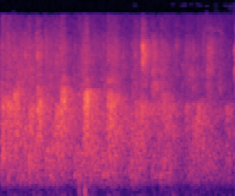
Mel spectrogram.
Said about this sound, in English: Démosle un aplauso. Let's give an applause.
